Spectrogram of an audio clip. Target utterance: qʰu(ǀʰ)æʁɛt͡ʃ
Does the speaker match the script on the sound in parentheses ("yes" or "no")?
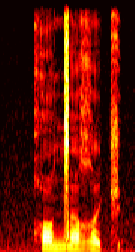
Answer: no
